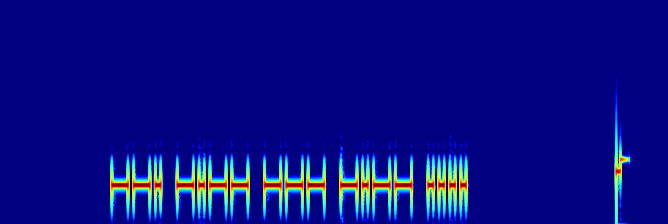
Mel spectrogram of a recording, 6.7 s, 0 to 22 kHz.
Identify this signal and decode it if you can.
Morse code, heard as a keyed tone, about 22 wpm, 700 Hz. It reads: GYOYH
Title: Code Groups - 5 Letter:Numbers - 22wpm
